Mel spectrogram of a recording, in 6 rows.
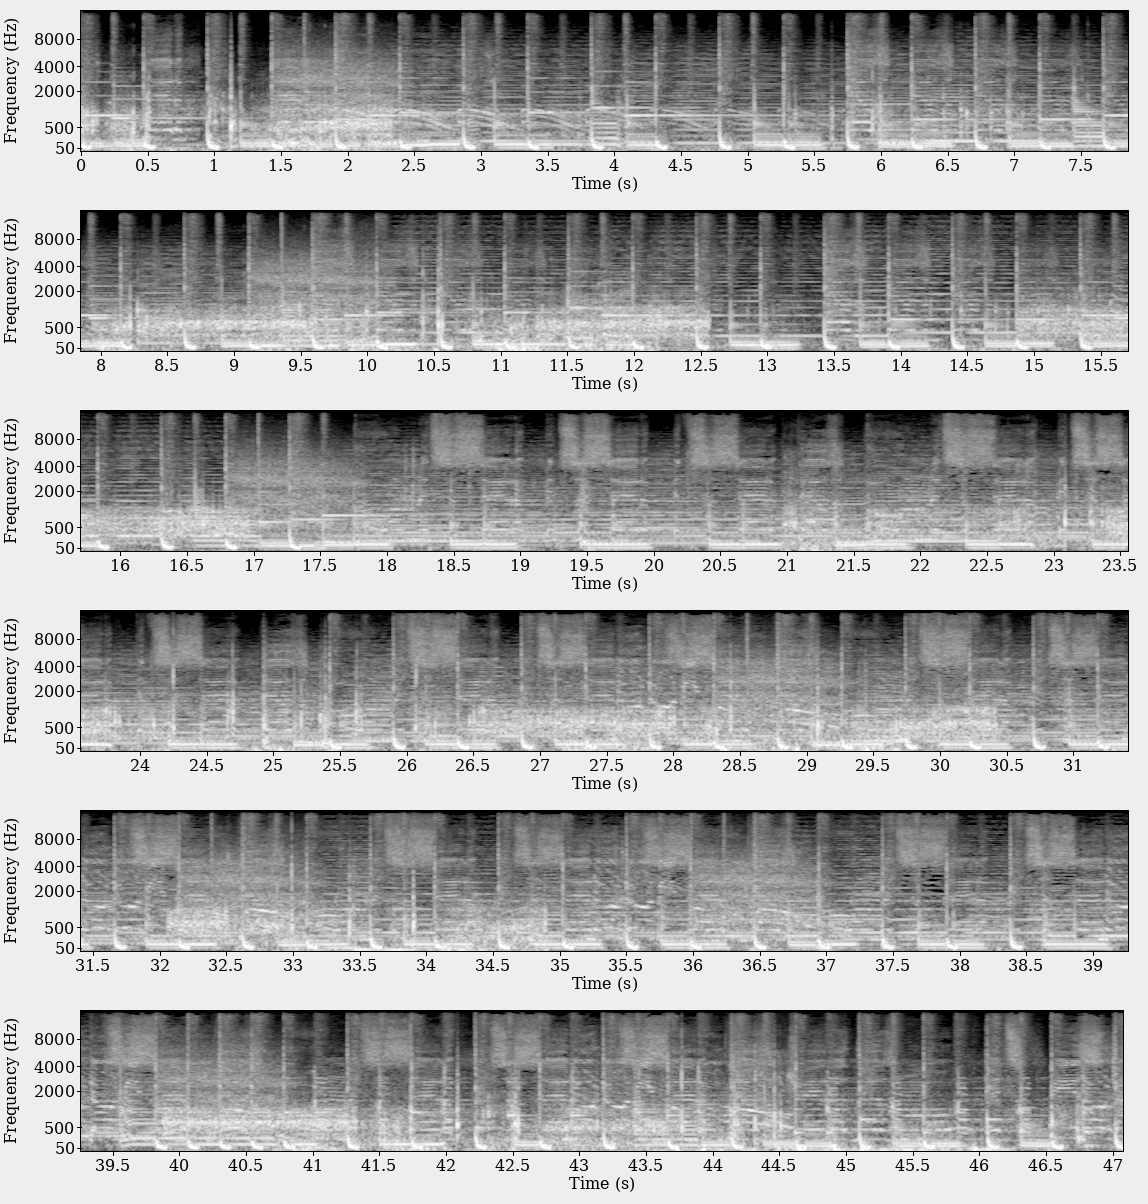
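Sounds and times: music with steady beat: 0.0 - 47.0
skateboard wheels rolling on concrete: 0.0 - 47.0.

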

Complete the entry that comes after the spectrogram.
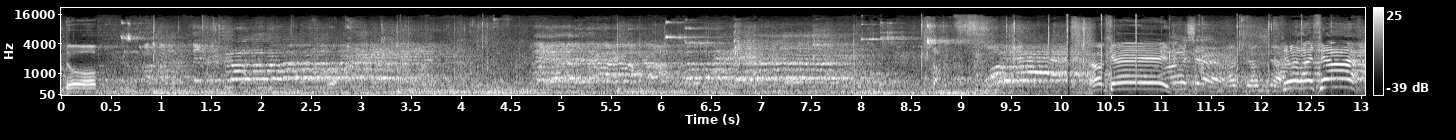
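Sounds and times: players calling: 0.0 - 13.0
high-pitched squeals: 0.4 - 9.4
sneakers on wooden floor: 0.6 - 9.3
ball bouncing on wooden floor: 3.2 - 4.7, 7.9 - 9.0.

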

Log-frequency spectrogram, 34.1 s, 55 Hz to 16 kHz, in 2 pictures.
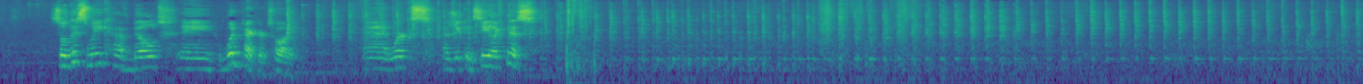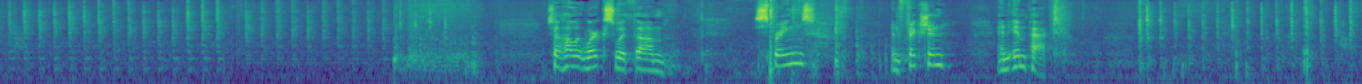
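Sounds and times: wooden toy tapping on pole: 3.5 - 22.0, 31.3 - 34.0.

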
